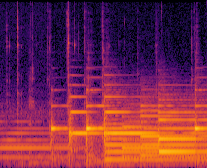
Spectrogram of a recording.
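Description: Piano sound played on a keyboard, solo: held notes fade for about a second, then a new phrase of single notes and chords is struck from about a second in.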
